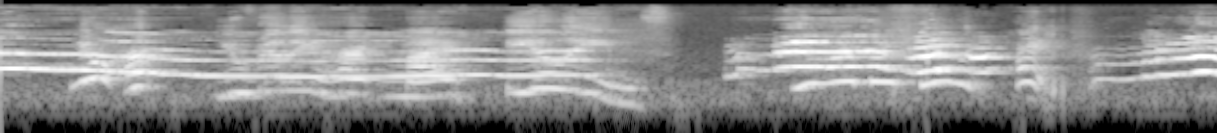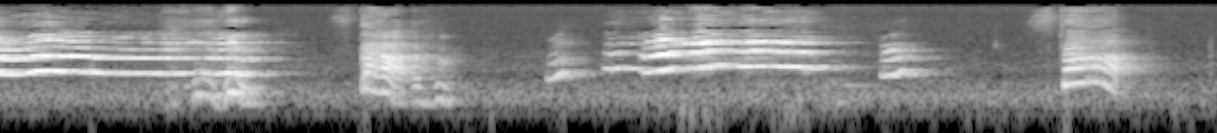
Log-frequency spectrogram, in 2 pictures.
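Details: A Shih Tzu howls in long, wavering tones that slide up and down while her owner practises violin for the first time, seemingly objecting to the playing.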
